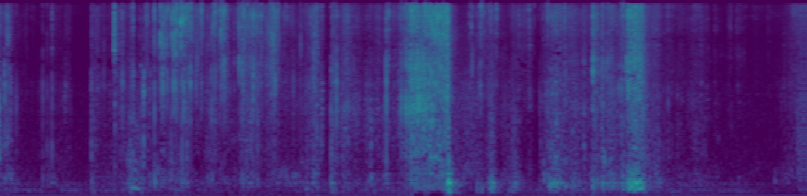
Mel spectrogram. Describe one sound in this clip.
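Nylon fabric rustles and crinkles as a bag is handled.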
